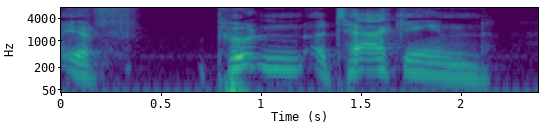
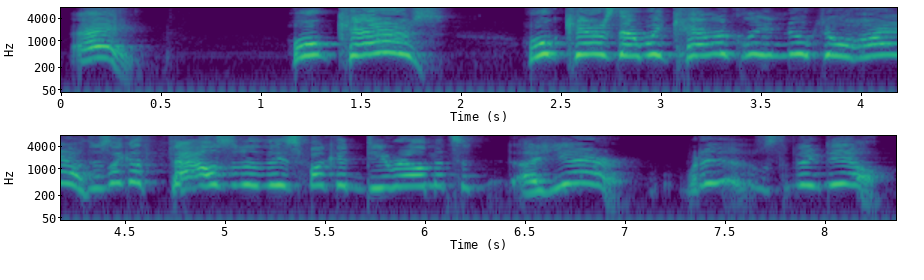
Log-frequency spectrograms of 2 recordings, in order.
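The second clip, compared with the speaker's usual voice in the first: much higher, louder mock falsetto, slowing to a laugh at the end; 6 dB louder than usual. Mocking the secretary shrugging off Ohio, high and loud. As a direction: squeal it like a flippant official. Mocking Buttigieg dismissing disaster.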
